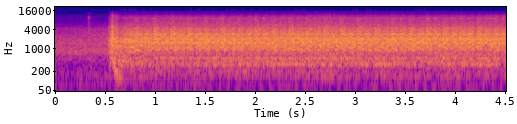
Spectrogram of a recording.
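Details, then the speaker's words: 1960–63 International Cub Lo-Boy tractor sitting 10+ years, on a jump box with fresh gas. It cranks fast and evenly for a long time but never fires; rust blows out of the stack. "Well, we got it cranking."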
